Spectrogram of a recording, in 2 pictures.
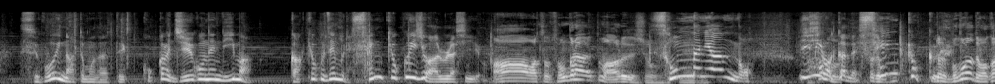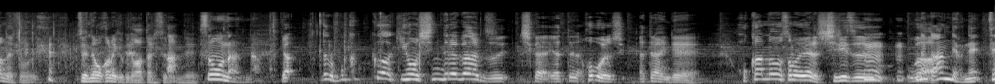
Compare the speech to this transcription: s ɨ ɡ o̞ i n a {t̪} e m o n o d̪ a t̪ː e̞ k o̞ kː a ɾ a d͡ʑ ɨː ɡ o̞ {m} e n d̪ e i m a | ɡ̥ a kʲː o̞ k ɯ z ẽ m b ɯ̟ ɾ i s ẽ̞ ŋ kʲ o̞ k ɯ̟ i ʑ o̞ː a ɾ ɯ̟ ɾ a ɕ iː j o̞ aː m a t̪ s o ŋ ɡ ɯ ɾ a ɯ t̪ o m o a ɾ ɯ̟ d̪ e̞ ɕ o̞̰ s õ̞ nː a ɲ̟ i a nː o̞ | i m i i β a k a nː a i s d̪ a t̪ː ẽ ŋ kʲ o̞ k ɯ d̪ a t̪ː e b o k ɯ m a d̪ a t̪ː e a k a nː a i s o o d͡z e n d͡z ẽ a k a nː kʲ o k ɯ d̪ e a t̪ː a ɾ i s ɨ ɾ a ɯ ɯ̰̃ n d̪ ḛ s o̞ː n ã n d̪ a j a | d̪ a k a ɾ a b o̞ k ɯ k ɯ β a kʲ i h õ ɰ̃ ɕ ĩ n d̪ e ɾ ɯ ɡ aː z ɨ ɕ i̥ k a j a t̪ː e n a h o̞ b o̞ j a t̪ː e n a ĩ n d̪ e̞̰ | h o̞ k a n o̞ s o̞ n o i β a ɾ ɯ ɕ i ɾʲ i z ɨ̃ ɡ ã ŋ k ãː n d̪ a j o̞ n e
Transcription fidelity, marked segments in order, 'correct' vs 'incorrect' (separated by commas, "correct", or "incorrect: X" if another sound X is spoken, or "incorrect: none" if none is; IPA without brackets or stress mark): correct, incorrect: n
